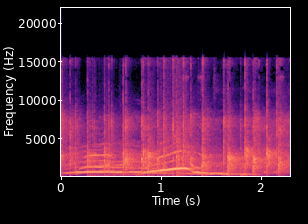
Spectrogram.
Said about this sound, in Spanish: Un aplauso, por favor.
